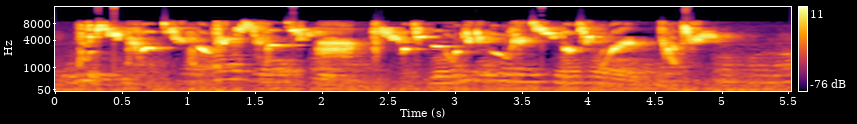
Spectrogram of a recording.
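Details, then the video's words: A collection blackthroat delivers "nggaruda" and "ngeroll" song. Energetic high warbling bursts of chirps, trills and falling whistles pour out in close succession, then fade to quiet at the end. "blackthroat bird nggaruda dan ngeroll"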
